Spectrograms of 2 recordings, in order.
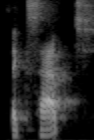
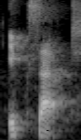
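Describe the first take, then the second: First: Teacher models accept as uh-ksept; accept, first word. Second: Teacher models accept as ik-sept; except, second word. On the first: English teacher demonstrating the first word accept. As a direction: accept said uh-KSEPT, soft schwa start. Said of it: "the first word is". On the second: English teacher demonstrating the second word except. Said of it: "the second word is". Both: Shown as a demonstration.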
